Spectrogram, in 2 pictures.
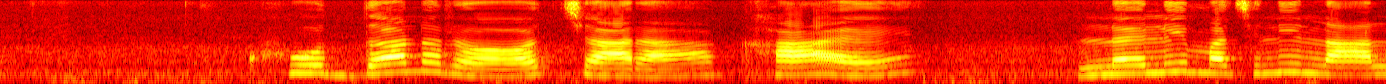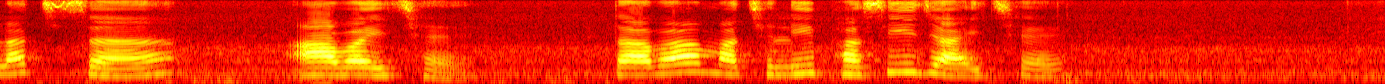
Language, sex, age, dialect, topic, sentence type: Maithili, female, 41-45, Angika, agriculture, statement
